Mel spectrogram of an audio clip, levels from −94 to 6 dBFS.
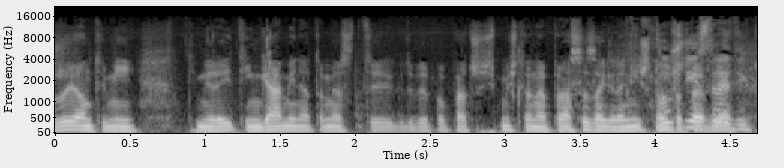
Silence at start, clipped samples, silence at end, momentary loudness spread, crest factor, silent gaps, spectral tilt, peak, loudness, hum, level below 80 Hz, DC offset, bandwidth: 0 s; under 0.1%; 0 s; 10 LU; 16 dB; none; -7 dB/octave; -2 dBFS; -20 LUFS; none; -42 dBFS; under 0.1%; 15.5 kHz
